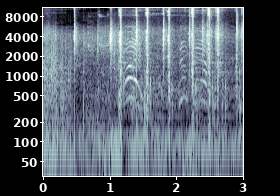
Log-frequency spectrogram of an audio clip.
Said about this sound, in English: There's a kind of infamous video that started making the rounds in Mexico a few years ago. It was about a controversial shooting. And just a quick warning, you're about to hear gunfire.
